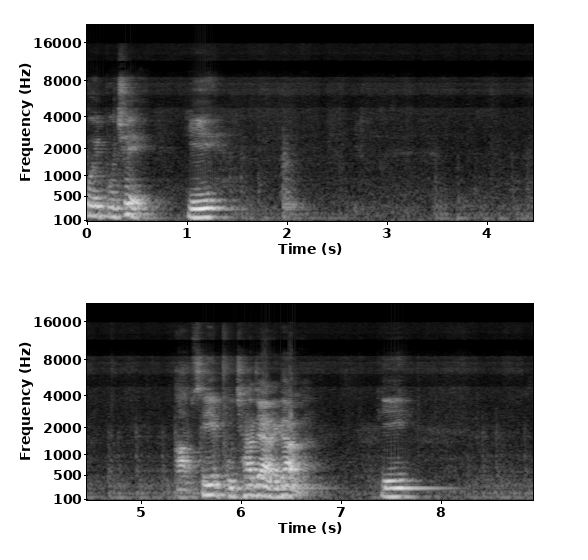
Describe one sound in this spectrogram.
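A man speaks in short bursts, explaining with animation.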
